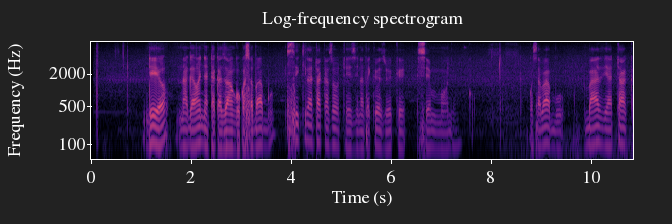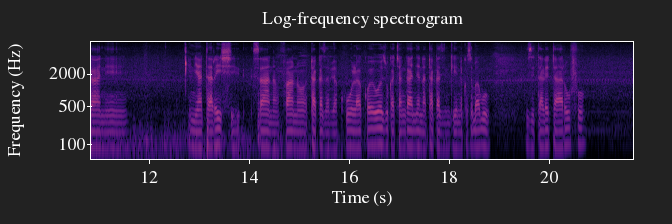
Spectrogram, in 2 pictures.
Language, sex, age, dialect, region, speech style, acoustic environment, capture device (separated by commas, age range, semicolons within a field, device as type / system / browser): Swahili, male, 25-34, Kenya - Nairobi Sheng-influenced, Kenya, anxious; happy, nature, mobile / Linux / Chrome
